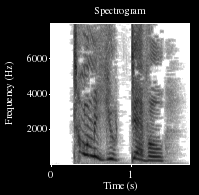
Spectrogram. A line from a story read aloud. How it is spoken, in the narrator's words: almost screamed Tuppence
